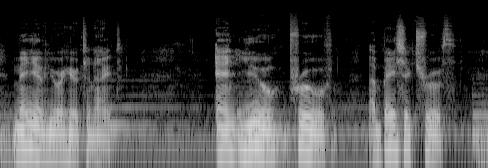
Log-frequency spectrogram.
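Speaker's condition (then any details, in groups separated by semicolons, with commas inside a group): ALS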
